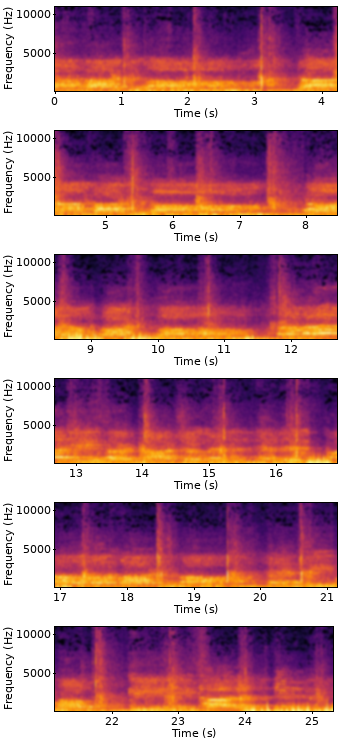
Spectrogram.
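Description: A group of demonstrators singing together, a slow song of long held notes sung phrase after phrase, with a couple of brief low rumbles on the microphone.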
